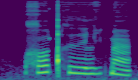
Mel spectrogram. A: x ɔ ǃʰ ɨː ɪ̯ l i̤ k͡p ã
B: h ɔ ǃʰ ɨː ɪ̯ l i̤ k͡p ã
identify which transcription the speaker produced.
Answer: A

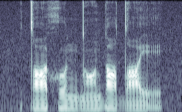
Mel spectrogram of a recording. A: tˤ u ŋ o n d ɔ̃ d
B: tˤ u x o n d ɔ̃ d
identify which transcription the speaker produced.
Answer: B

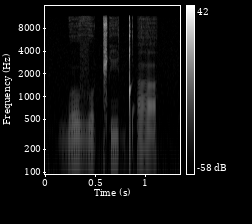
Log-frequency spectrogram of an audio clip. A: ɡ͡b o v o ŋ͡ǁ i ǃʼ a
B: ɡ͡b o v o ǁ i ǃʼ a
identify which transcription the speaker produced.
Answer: B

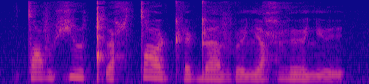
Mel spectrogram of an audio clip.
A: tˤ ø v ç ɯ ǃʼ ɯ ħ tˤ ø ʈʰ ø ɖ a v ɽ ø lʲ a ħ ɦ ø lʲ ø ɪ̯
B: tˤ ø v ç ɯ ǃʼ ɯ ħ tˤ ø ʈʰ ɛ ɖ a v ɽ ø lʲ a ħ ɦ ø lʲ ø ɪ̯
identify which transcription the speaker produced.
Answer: B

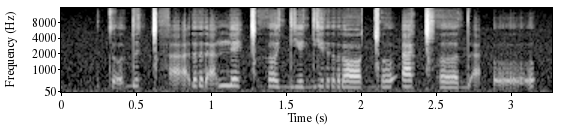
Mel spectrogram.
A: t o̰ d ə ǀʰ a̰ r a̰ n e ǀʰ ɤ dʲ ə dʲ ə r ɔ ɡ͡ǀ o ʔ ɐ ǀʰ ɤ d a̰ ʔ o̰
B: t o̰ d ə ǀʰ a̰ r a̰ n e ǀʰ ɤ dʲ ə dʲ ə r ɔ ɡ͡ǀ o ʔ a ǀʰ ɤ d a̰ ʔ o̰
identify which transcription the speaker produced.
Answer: B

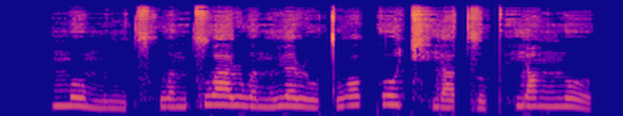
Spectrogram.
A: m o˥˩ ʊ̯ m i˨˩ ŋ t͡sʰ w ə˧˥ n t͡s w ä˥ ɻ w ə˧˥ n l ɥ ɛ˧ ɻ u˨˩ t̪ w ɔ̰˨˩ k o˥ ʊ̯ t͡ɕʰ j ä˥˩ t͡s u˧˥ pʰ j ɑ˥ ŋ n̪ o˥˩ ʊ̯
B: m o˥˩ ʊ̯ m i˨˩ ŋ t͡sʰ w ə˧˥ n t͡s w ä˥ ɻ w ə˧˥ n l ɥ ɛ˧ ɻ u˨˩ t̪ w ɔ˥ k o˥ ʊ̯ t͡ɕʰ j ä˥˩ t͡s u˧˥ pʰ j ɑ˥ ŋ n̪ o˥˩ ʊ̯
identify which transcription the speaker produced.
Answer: B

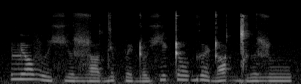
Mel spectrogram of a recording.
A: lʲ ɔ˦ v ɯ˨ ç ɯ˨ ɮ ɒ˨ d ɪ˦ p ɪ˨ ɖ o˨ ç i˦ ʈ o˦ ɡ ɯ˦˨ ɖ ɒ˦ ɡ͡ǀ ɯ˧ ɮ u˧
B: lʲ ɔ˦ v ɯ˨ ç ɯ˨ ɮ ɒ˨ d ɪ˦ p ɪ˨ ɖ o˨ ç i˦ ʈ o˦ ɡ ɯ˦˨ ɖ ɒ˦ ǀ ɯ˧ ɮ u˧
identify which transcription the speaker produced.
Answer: A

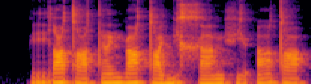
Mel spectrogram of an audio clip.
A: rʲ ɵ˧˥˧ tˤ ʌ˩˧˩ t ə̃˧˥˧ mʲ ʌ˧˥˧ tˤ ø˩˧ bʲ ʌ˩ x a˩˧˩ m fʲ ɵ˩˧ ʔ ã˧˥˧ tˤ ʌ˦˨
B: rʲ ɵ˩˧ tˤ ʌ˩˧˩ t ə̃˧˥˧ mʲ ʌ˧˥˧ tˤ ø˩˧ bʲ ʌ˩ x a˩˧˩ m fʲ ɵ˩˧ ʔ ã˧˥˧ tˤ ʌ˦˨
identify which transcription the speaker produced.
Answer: A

